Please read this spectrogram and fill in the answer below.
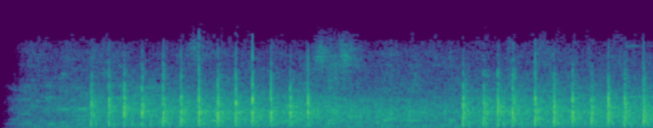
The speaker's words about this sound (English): A celebratory gunfire rang out across Gaza within minutes of the bus in Tel Aviv being bombed.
